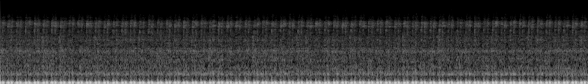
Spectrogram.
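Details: 2020 Polaris RZR Turbo S Velocity on stock exhaust, before Trinity stage 5 slip-on install: deep, even exhaust pulse about three beats a second, steady and low, no knocks or rattles; normal idle and revving.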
